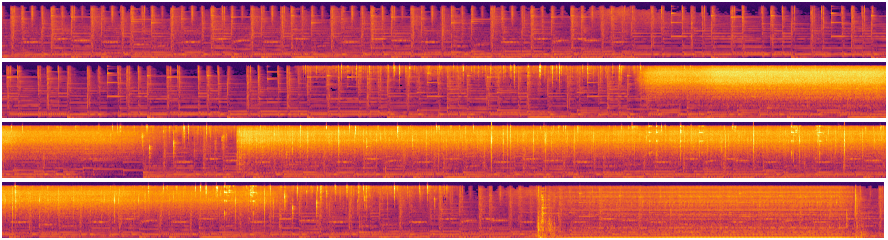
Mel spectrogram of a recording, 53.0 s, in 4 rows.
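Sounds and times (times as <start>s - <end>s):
food sizzling in a pan: 18.6s - 46.4s
small pops of frying: 18.6s - 46.5s.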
